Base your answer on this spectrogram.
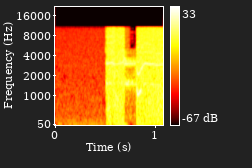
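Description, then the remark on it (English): A dog barking sound effect played from a button blares in abruptly after a moment of silence: two loud, harsh, distorted bursts with a shrill squealing, yelping tone, almost without a break between them. “It's supposed to be a dog barking, but I think it's a dog getting his ass whooped.”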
